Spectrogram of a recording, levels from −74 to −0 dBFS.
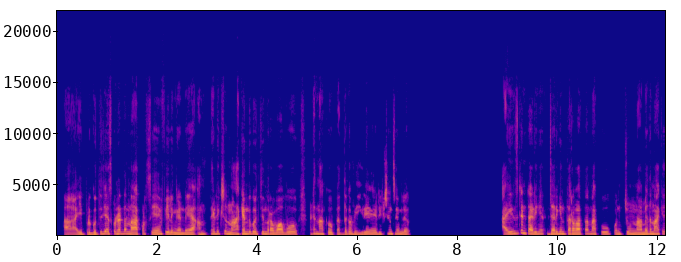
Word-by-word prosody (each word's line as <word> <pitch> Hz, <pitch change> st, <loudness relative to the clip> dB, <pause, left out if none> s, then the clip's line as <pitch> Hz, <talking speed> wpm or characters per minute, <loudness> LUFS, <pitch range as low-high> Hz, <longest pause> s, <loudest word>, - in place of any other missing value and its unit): ఆ! -, -, 0 dB, 0.3 s
ఇప్పుడు 135 Hz, +3 st, -4 dB
గుర్తు 145 Hz, +2 st, -1 dB
జేసుకుంటంటే, 195 Hz, 0 st, +2 dB
నాకు 160 Hz, 0 st, +5 dB
కూడా 180 Hz, -1 st, -7 dB
సేమ్ 165 Hz, +3 st, 0 dB
ఫీలింగండీ. 135 Hz, -7 st, +1 dB, 0.2 s
అంతెడిక్షన్ 185 Hz, +6 st, -2 dB
నాకెందుకొచ్చింది 185 Hz, +2 st, +2 dB
రా 170 Hz, -, +3 dB
బాబు, 160 Hz, +4 st, +4 dB, 0.4 s
అంటే, 205 Hz, -, -5 dB
నాకు 175 Hz, -1 st, -2 dB, 0.2 s
పెద్దగా 145 Hz, +10 st, -3 dB
వేరే 125 Hz, +10 st, -3 dB, 0.2 s
ఎడిక్షన్సేం 180 Hz, +4 st, -3 dB
లేవు. 135 Hz, -, -5 dB, 1.9 s
ఆ -, -, +2 dB
ఇన్సిడెంటడిగిన్ 200 Hz, -5 st, +1 dB
జరిగిన 185 Hz, +2 st, +2 dB
తరవాత, 170 Hz, 0 st, +4 dB, 0.2 s
నాకు 180 Hz, +1 st, -3 dB, 0.2 s
కొంచుం 170 Hz, 0 st, -5 dB
నా 150 Hz, -, +4 dB
మీద 175 Hz, +3 st, +1 dB
నాకే 195 Hz, +2 st, 0 dB
175 Hz, 135 wpm, -23 LUFS, 160-190 Hz, 1.9 s, నాకు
